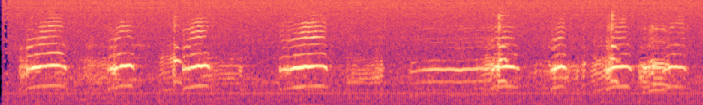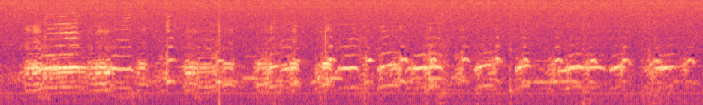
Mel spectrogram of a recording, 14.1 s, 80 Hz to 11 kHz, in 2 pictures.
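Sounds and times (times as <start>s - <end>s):
Branta canadensis: 0.1s - 14.0s.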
